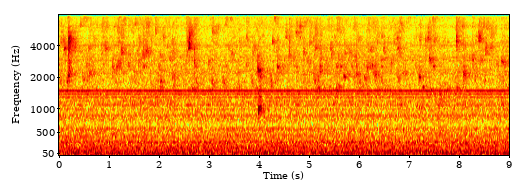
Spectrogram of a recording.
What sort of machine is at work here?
pump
